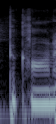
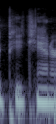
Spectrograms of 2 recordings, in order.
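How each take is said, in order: First: "pecan" as puh-KAHN; alternative pronunciation. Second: "pecan" as PEE-can; alternative pronunciation. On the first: Host wondering how she says it, pecan as puh-KAHN. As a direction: say "pecan" with an ah in the second syllable. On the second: Host wondering how she says it, pecan as PEE-can. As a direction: say "pecan" with a long ee up front. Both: Shown as a demonstration. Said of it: "Do I say pecan or pecan?".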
